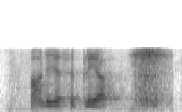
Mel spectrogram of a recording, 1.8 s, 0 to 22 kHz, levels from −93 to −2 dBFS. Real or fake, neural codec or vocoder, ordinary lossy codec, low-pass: real; none; none; 3.6 kHz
